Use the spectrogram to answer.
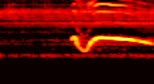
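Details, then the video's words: A Yellow-throated longclaw (Macronyx croceus) at Saint Lucia, eastern shores, KwaZulu-Natal, South Africa, gives a single clear, high whistle that dips briefly, swoops upward, then slides slowly down, over a faint steady background hum. "Yellow Throated Longclaw Call"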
